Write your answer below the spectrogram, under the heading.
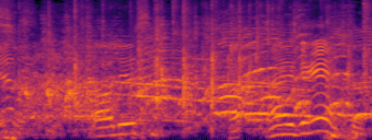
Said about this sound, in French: La première. C'est la première applaudissement du podcast.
